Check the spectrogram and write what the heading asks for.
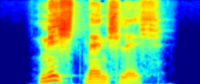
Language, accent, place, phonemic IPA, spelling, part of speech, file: German, Germany, Berlin, /ˈnɪçtˌmɛnʃlɪç/, nichtmenschlich, adjective, De-nichtmenschlich.ogg
- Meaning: nonhuman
